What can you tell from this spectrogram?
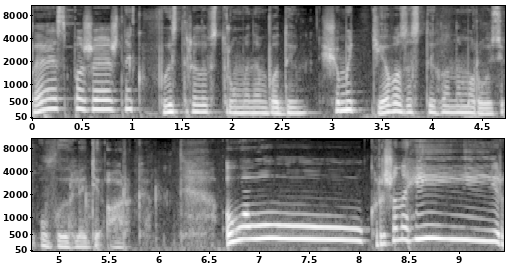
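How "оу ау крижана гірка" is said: very high, long, delighted, joyful squeal. Narrator reads a pup's cry at the frozen water arch, rejoicing. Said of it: "радіє Еверест".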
